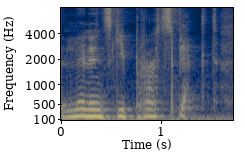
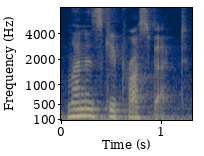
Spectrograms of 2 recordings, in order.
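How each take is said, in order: First: It is said with a Russian accent. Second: It is said with an American accent. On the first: "because I speak Russian. Otherwise, I want to say" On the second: "I'm going to use the American accent"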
